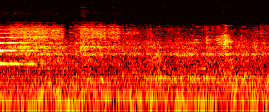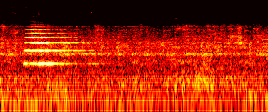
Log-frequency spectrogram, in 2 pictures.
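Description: Goods train of BTPN tank wagons rolling past with a steady rumble and a faint steady whine. A train horn gives two short blasts, one fading out right at the start and another about six seconds in.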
